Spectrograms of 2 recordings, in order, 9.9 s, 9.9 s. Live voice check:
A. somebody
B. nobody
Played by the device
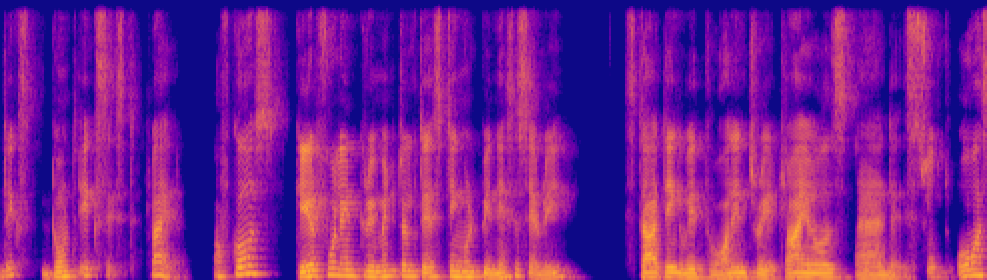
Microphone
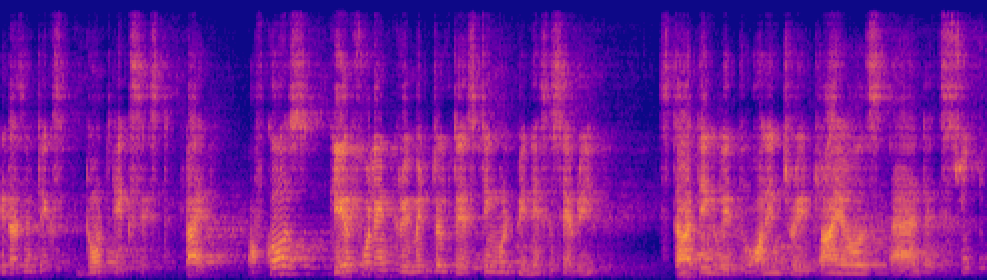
B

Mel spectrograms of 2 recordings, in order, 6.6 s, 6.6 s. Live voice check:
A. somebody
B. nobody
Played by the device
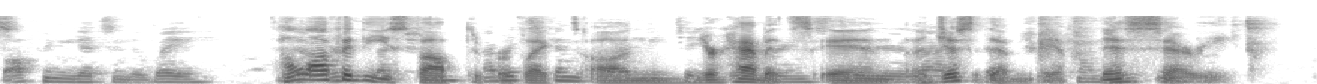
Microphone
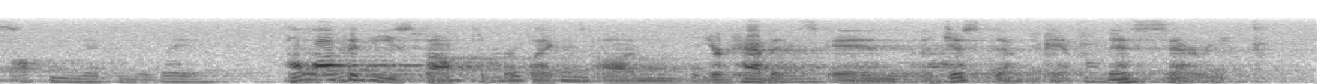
B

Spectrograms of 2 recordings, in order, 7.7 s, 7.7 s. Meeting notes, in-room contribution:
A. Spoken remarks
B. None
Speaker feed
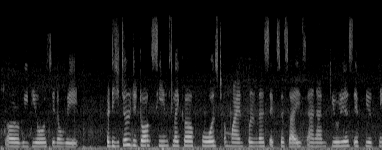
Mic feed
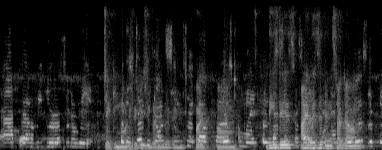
A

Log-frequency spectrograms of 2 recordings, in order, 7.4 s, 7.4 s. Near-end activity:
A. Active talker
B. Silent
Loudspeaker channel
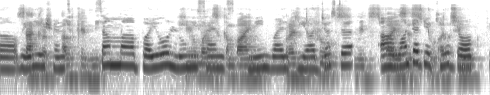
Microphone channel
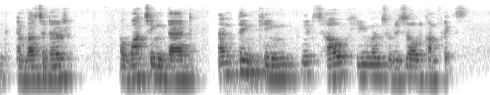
A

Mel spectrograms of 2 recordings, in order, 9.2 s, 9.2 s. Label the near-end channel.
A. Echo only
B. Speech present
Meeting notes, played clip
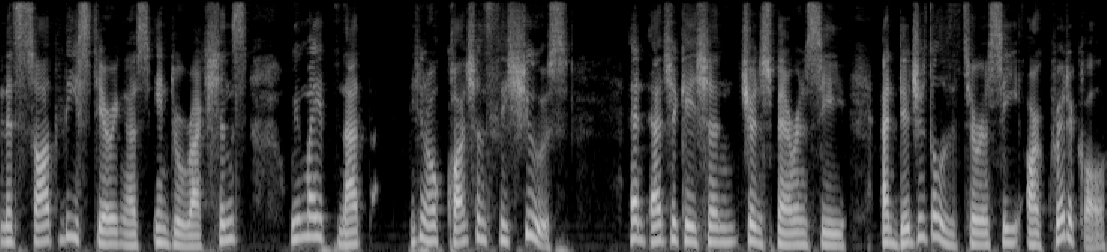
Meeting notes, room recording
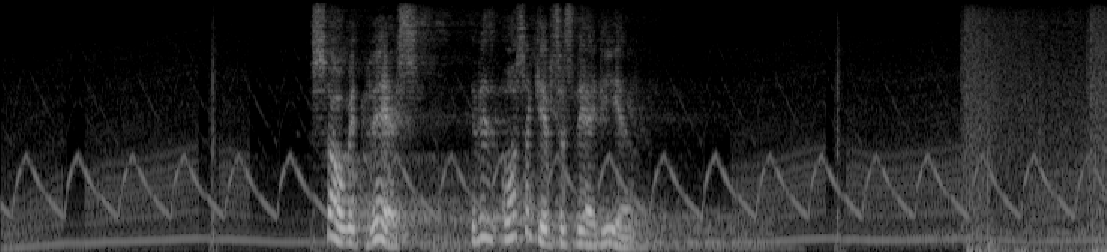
B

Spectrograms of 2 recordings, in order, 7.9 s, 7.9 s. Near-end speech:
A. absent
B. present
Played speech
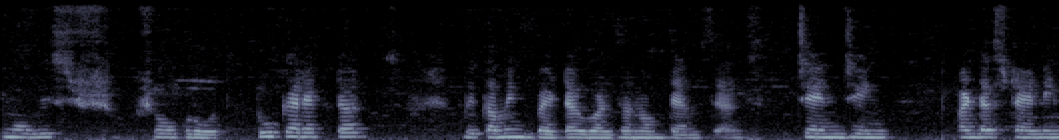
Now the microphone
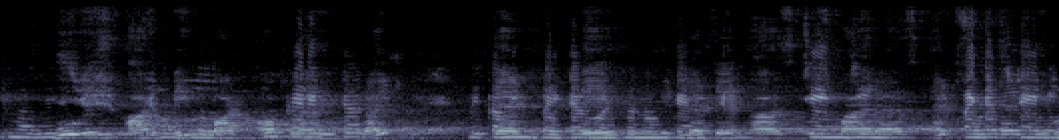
B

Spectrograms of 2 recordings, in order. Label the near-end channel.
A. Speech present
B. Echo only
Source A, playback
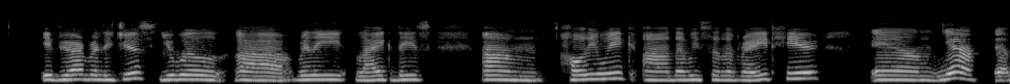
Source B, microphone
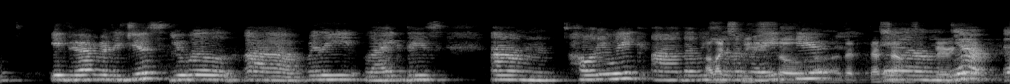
A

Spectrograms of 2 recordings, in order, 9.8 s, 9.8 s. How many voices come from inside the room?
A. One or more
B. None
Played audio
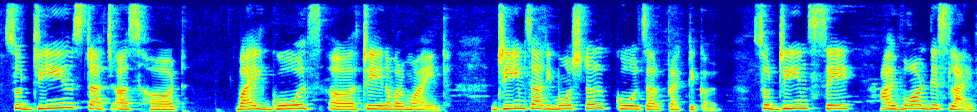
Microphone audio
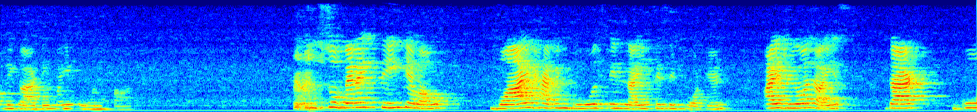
A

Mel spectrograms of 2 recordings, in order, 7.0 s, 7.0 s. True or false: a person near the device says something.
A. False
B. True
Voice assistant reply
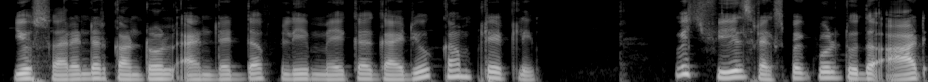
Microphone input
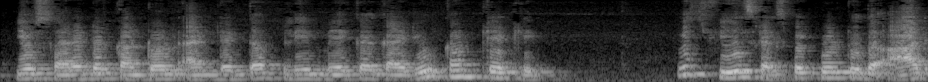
A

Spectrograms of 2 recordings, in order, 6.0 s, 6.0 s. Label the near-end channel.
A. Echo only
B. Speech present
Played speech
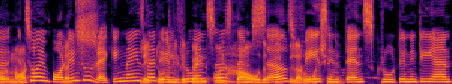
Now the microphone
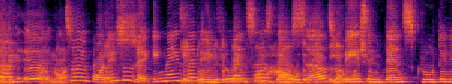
A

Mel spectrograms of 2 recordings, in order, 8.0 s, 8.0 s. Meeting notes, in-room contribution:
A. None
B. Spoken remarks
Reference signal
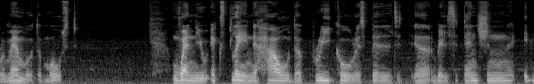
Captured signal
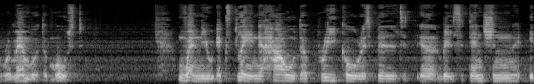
A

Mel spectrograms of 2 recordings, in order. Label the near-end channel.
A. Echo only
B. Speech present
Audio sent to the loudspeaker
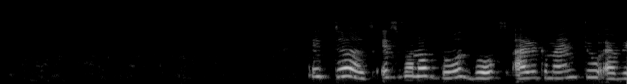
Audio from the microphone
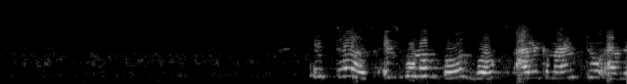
A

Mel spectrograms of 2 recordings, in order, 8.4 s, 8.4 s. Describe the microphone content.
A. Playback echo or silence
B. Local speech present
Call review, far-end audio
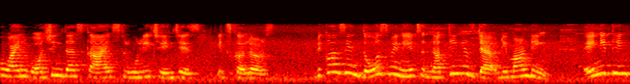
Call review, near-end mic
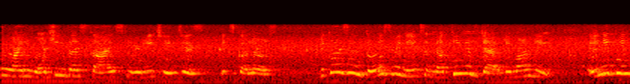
A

